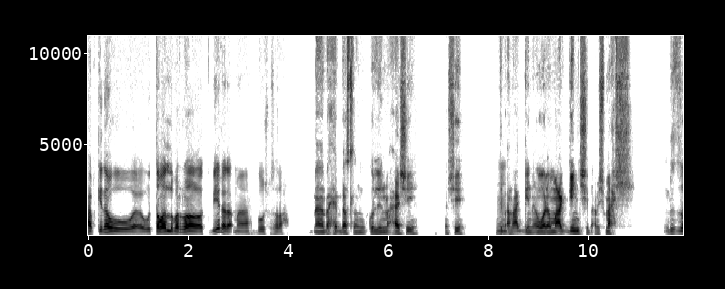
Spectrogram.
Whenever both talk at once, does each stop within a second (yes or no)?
yes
